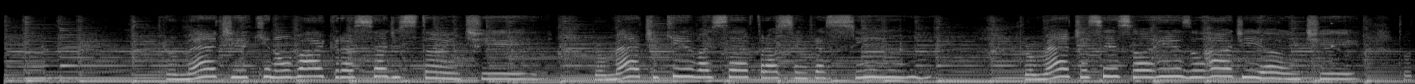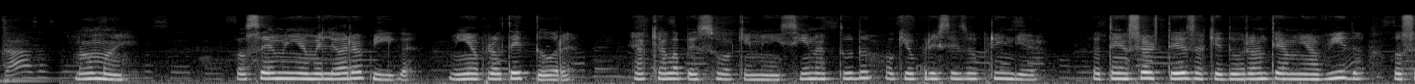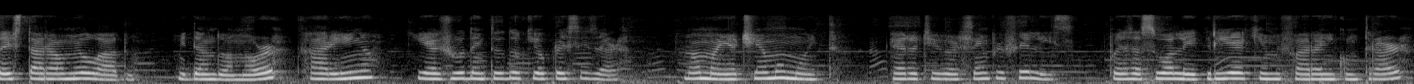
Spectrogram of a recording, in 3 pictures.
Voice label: dm voz infantil mae masculina; dia das maes para minha mae voz masculina infantil

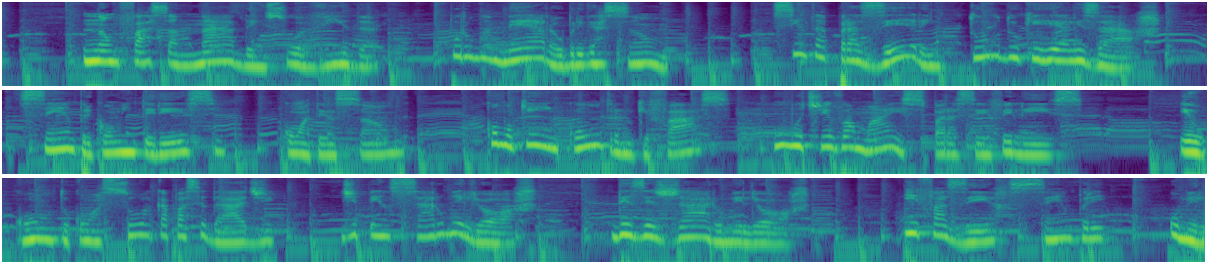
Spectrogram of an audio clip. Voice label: IRMÃO FEM, Telemensagem de Aniversário de Irmão – Voz Feminina

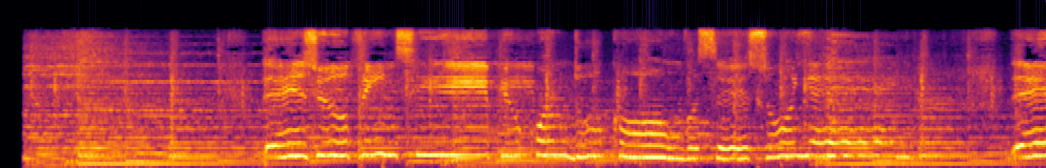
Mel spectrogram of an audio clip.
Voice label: rom fem gospel, Telemensagem Romântica Gospel – Voz Feminina

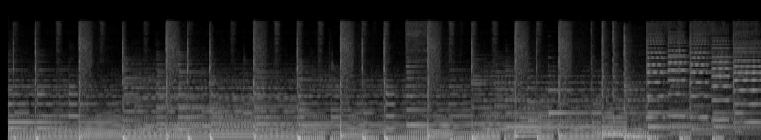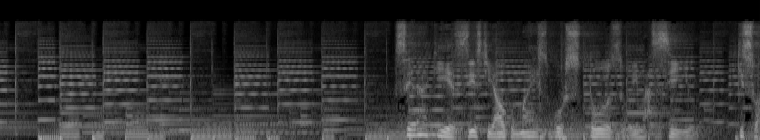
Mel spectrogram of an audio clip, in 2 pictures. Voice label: erotica masc, Voz Masculina; Telemensagem Erótica

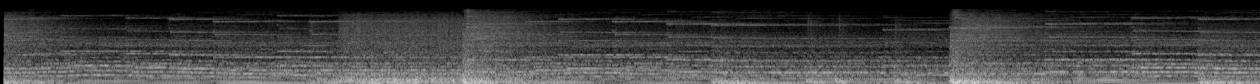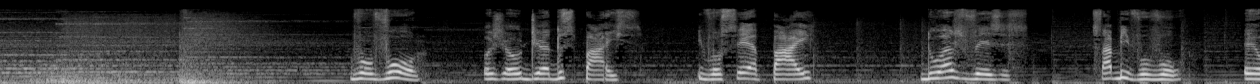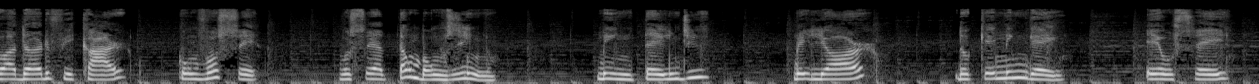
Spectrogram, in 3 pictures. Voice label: masc infantil avo, voz infantil, voz masculina; dia dos pais para avo

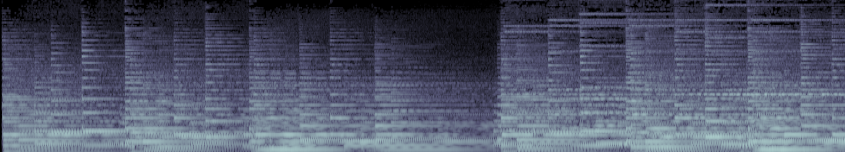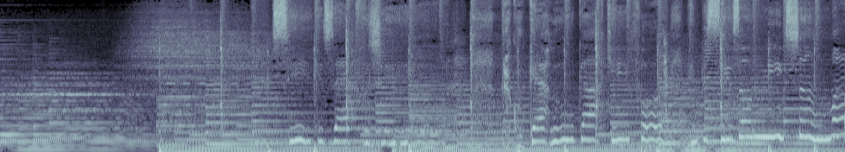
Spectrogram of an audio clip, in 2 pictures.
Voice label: natal fem, natal romantico voz feminina

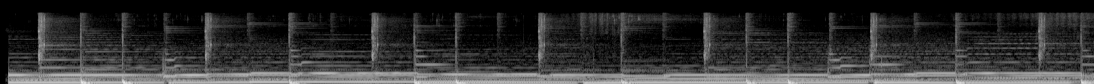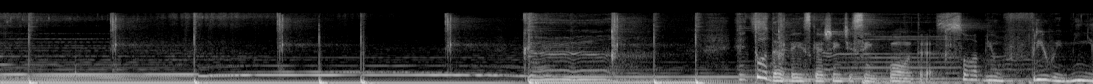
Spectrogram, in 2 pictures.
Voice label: romantica paquera, Telemensagem de Paquera – Voz Feminina

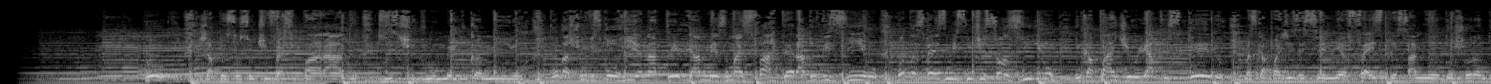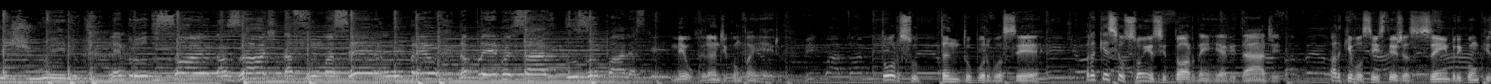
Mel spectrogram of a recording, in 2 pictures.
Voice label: aniver irmao masc, Telemensagem de Aniversário de Irmão – Voz Masculina

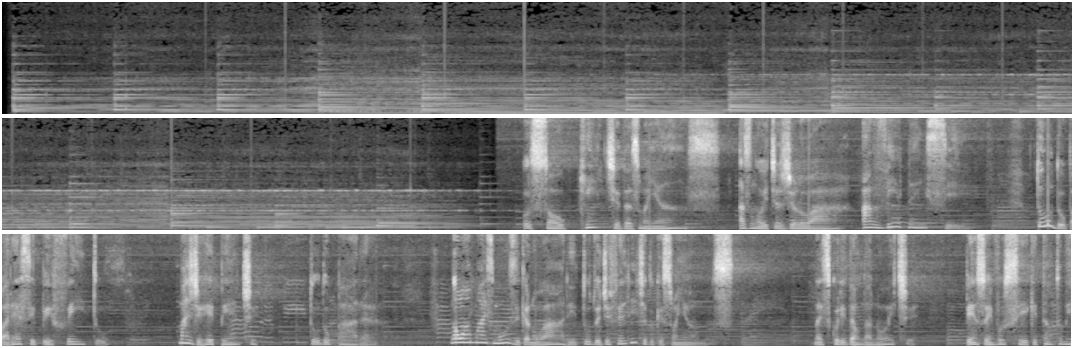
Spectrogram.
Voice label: dia dos namorados distante, voz feminina; dia dos namorados para namorado distante

